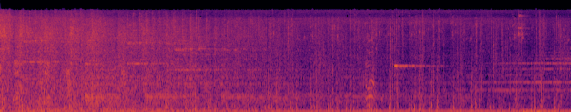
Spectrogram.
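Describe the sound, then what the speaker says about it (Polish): A train rolls past in the Red Dead Redemption video game with a steady rumble and rattle, while horse hooves clip-clop close by throughout. "O, pociąg jedzie."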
